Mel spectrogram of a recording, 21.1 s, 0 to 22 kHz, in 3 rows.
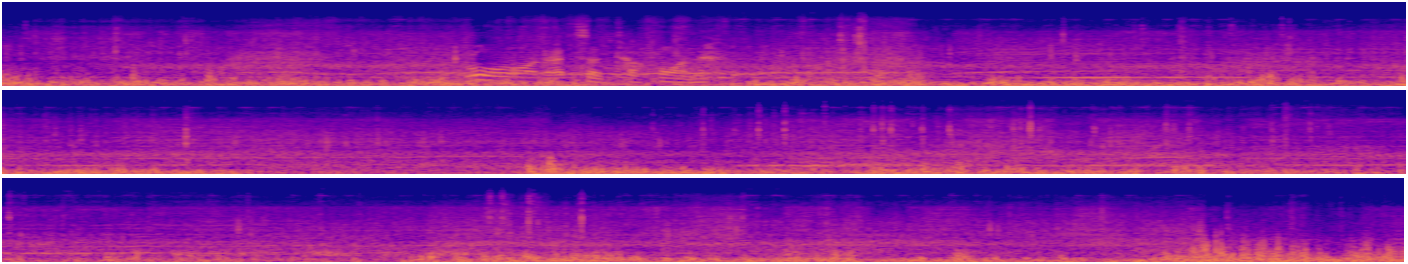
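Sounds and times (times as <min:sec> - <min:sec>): electric motor whining: 0:00.0 - 0:21.0
scooter rattling: 0:00.0 - 0:21.0.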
